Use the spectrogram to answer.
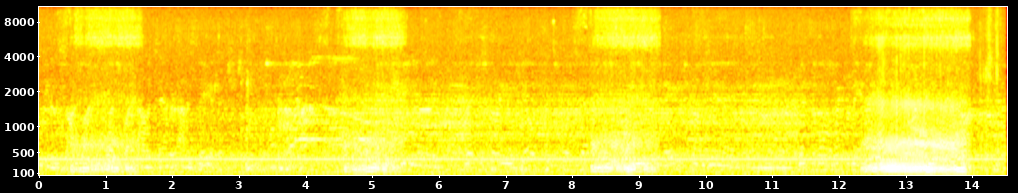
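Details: Rhythmic rattling snores from a sleeping Chihuahua, four breaths over about fifteen seconds, with a steady hum in the room; snoring.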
